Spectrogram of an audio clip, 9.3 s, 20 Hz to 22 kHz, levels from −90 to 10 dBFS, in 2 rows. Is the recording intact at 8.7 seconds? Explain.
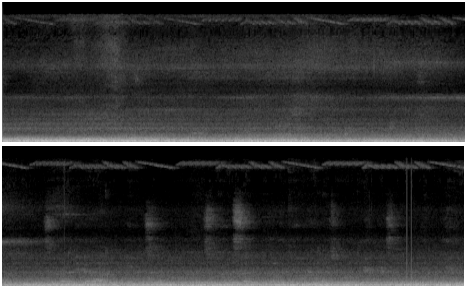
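No. From 8.67 to 8.72 s the chunks play out of order: one 11.6 ms chunk lands about three chunks late, giving a brief jumbled moment. Three abrupt discontinuities show in the waveform, with thin vertical broadband lines on a spectrogram.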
